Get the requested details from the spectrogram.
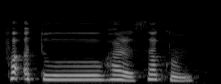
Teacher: حمزہ کے پر جزم ہے تو یہاں پہ جھٹکا دے کے ادا کریں گے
